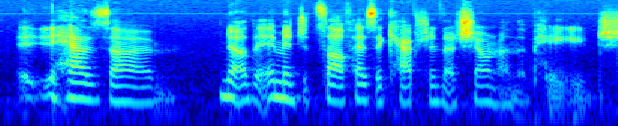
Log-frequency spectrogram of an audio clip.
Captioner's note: voiceover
